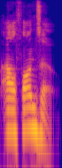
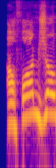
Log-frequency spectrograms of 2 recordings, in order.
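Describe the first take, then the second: First: The middle consonant is a plain s sound. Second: The middle consonant is a sh sound. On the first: The speaker calls it wrong. "He gets offended if you pronounce it as uh" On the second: The speaker calls it right. "Pronouncing the sh sound is very important"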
